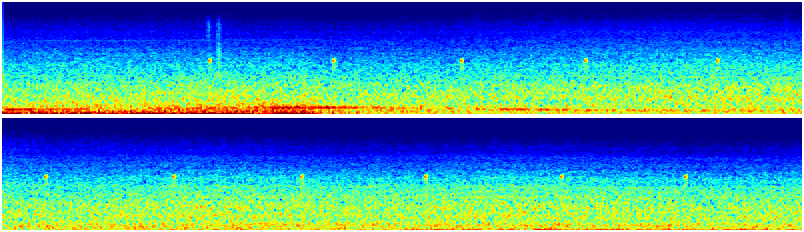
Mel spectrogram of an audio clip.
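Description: A turn signal ticks at an even pace.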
